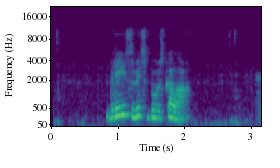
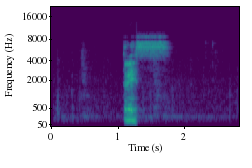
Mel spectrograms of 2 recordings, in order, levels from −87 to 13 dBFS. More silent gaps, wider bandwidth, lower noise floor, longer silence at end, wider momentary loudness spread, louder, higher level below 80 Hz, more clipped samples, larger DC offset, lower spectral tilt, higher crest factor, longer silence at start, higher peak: neither; second, 11 kHz vs 13 kHz; second, -62 dBFS vs -71 dBFS; about the same, 1.1 s vs 1.05 s; first, 14 LU vs 10 LU; first, -24 LUFS vs -30 LUFS; first, -62 dBFS vs -80 dBFS; neither; neither; first, -7.5 dB/octave vs -2 dB/octave; second, 18 dB vs 24 dB; second, 0.85 s vs 1.1 s; first, -8 dBFS vs -14 dBFS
